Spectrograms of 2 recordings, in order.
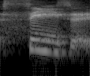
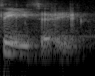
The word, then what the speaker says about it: sisu: Nathan culture and the sort philosophy and it's pronounced Caesar you have to remember the quick way pronouncing it because it's not phonetic it's some spell s is you but it's actually pronounced cz which roughly translates as courage fortitude and not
